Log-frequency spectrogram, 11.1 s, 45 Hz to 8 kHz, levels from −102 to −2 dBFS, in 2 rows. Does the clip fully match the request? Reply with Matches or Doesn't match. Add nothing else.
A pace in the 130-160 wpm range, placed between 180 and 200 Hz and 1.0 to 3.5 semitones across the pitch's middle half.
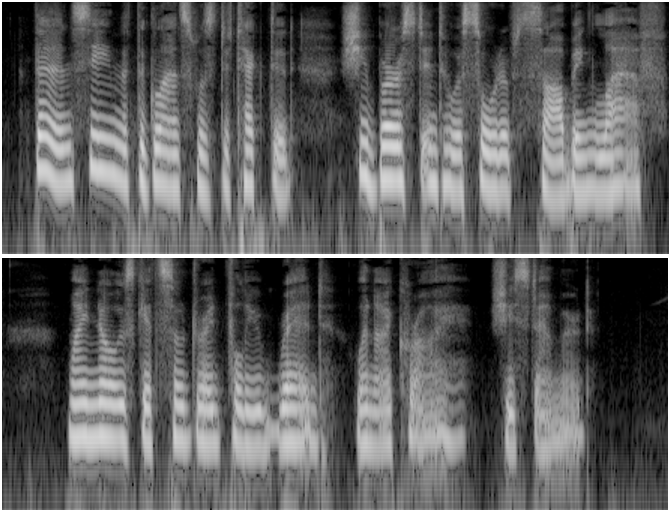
Matches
